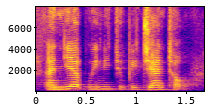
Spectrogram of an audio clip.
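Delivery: ordinary delivery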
